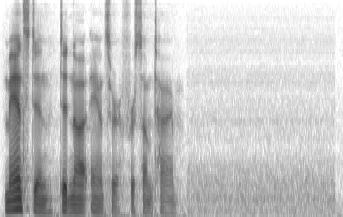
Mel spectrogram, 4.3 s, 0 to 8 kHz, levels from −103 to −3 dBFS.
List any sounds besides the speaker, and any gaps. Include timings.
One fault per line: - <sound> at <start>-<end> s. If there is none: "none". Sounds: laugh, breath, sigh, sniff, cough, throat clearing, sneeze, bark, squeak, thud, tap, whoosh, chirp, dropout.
none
